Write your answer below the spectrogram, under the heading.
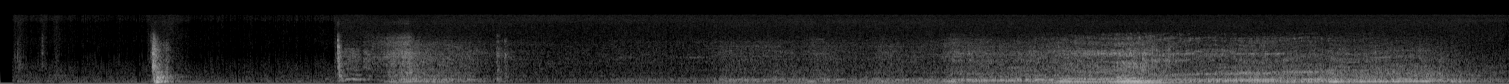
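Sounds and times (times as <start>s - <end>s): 
traffic: 3.4s - 15.0s
cars passing: 6.4s - 15.0s.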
